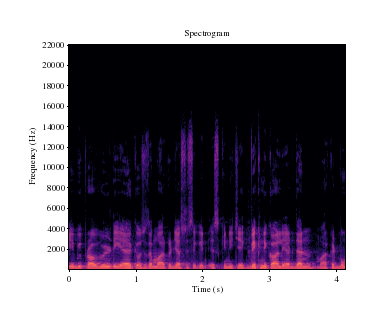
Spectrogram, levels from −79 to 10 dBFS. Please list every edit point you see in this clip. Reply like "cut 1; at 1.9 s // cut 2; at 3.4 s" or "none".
none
